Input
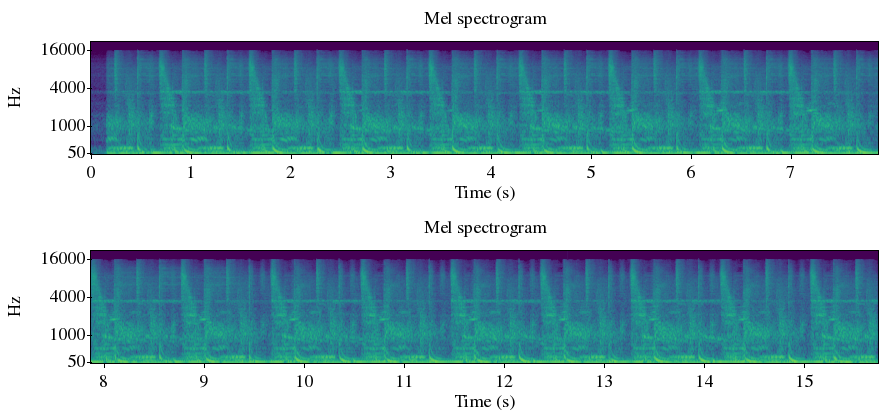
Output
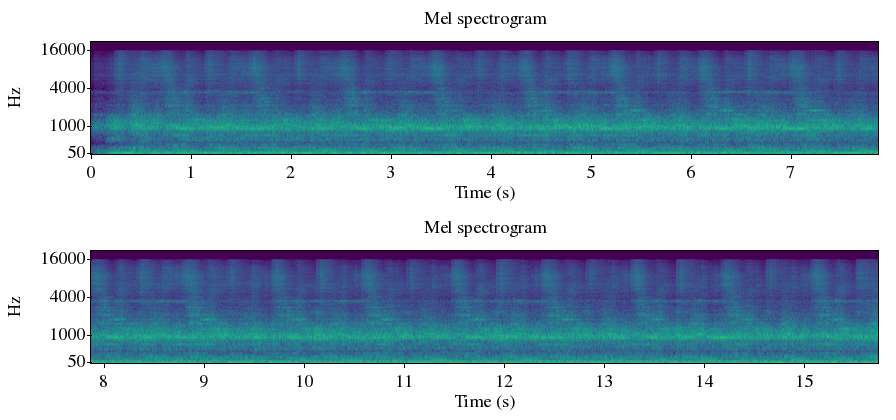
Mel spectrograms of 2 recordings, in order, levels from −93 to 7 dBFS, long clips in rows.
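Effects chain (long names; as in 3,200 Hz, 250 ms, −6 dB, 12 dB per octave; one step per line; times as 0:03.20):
brickwall limiter −22.5 dBFS, peak gain reduction 11 dB
graphic EQ with 10 bands 125 Hz −3 dB, 250 Hz −8 dB, 500 Hz −9 dB, 1,000 Hz +5 dB, 2,000 Hz −3 dB, 4,000 Hz −9 dB, 8,000 Hz −4 dB
on a send: delay with a band-pass on its return 347 ms, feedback 73%, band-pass 510 Hz, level −3 dB
on the sum: four-comb reverb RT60 0.6 s, combs from 25 ms, DRR −9 dB
reversed playback
downward compressor 6 to 1, threshold −29 dBFS, peak gain reduction 12 dB
reversed playback
parametric band 990 Hz +7.5 dB 0.22 octaves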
